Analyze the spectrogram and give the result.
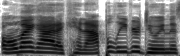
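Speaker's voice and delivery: loud yell. Retelling being stuck in the tub, imitating own yelling.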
